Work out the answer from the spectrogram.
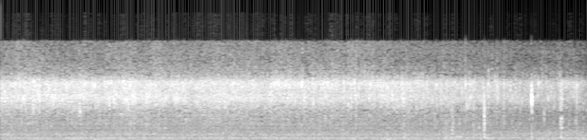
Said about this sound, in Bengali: এখন কিউব করে কেটে রাখা পেঁয়াজ এবং সাথে কিছু রসুন কুচি দিয়ে দিন।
